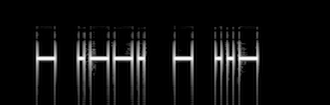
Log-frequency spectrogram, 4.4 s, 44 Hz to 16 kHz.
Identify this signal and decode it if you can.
Morse code, heard as a keyed tone, about 15 wpm, spaced as for 13 wpm, 600 Hz. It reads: TPTU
